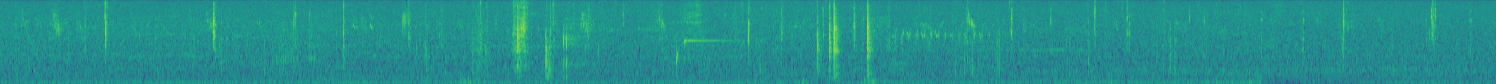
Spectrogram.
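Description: Close-up chewing and mouth sounds of a person eating boiled chicken and fresh vegetables with his fingers: scattered wet clicks and smacks, a few louder ones between about six and eleven seconds in, over a steady low hum.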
